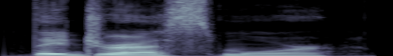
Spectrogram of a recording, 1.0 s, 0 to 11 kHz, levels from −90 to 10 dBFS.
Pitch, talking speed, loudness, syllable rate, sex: 175 Hz, 185 wpm, -17 LUFS, 4.3 syllables/s, female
